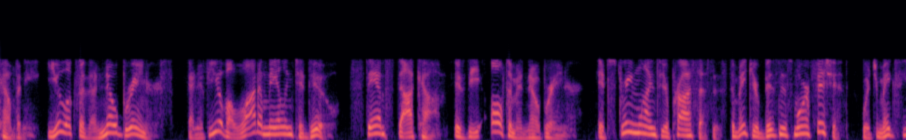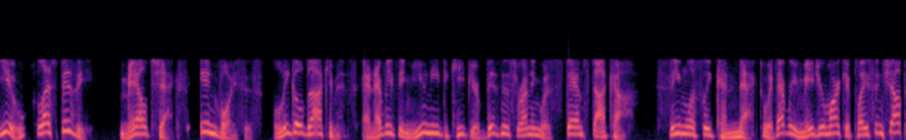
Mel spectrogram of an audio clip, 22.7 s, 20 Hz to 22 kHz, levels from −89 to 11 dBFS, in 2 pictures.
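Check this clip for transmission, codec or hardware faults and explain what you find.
Nothing here points to a transmission, codec or hardware fault; the speech simply carries the narrow, phone-like band of an AMR narrowband mobile codec working as designed, with nothing above 4 kHz.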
